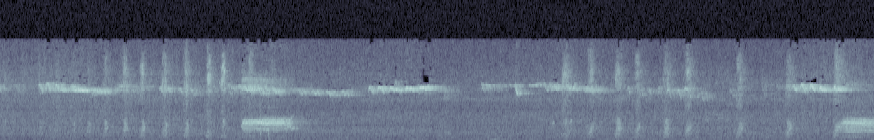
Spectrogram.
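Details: An eastern gray squirrel, having seen people walking down a woodland trail, gives harsh, short quacking barks as an alert call, with high insect buzzing behind.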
